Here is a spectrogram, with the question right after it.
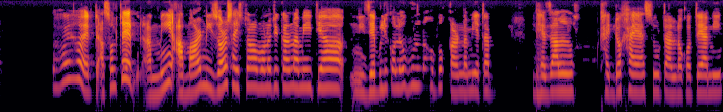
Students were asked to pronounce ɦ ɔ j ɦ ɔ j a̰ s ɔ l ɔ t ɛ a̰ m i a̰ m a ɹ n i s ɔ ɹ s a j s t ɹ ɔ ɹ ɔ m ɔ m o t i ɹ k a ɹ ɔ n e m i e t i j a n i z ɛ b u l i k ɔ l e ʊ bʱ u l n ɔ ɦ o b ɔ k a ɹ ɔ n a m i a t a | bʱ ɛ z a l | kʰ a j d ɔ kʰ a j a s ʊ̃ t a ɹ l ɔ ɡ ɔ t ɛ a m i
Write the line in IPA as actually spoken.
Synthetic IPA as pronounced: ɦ ɔ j ɦ ɔ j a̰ s ɔ l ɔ t ɛ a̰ m i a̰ m a ɹ n i z ɔ ɹ s a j s t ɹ ɔ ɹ ɔ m ɔ n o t i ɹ k a ɹ ɔ n a m i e t i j a n i z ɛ b u l i k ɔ l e ʊ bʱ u l n ɔ ɦ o b ɔ k a ɹ ɔ n a m i ɛ t a | bʱ ɛ z a l | kʰ a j d ɔ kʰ a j a s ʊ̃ t a ɹ l ɔ ɡ ɔ t ɛ a m i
